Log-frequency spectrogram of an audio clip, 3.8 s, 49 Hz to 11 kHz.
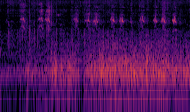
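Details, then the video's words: Four myna chicks in a nest beg while being fed by their mother, giving thin, high squeaky notes about three per second, unevenly spaced, over a steady background hiss. "The 4 baby myna babies are very good at feeding their mother"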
